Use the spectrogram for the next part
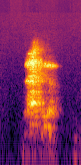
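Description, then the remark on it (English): A single loud sneeze bursts out sharply and trails off after about a second, followed by a faint breath. “Bless you oh, you could hear that.”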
